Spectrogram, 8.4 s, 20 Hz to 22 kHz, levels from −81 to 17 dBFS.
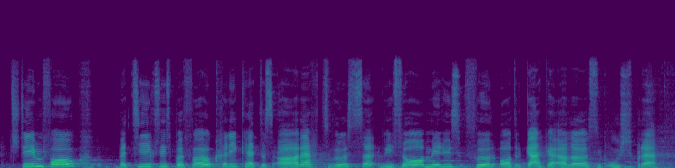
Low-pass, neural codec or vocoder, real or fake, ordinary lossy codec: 14.4 kHz; codec, 44.1 kHz, 7.8 kbps, Pupu-Codec; fake; none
